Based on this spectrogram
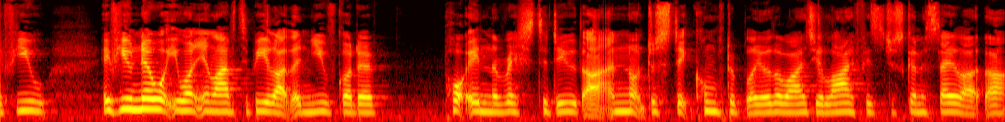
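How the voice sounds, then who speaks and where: In a very clean recording with a silent background, a woman with a Yorkshire accent talks at a very fast pace with fairly even intonation. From northern England, Sheffield area. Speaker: university student. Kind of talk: casual interview.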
